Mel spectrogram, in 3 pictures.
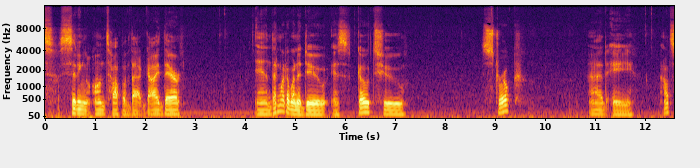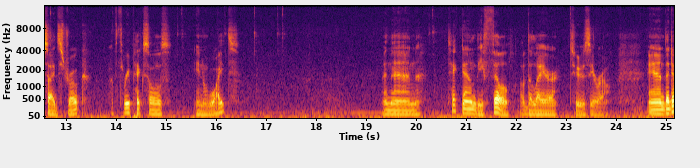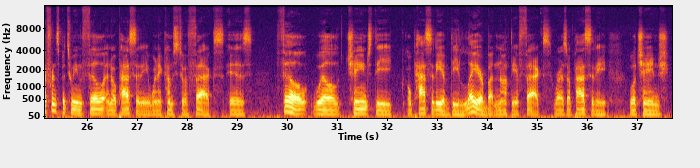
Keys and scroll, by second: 13.8 shift+3.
